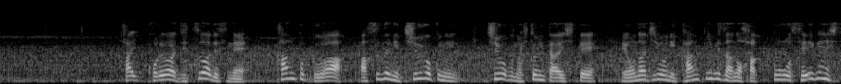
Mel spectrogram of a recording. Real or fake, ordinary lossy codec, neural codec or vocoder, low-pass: fake; none; vocoder, 22.05 kHz, 80 mel bands, HiFi-GAN; 7.2 kHz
